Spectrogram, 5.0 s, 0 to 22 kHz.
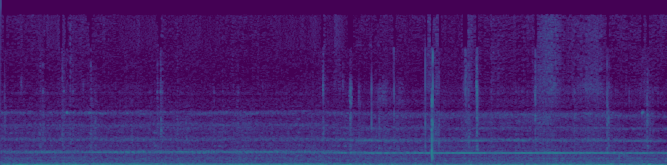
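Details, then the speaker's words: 2002 Nissan Frontier after clearing P0300/P0302 misfire codes and cleaning the EGR pathways: steady, even engine rumble with no stumble, no bogging at 40-50 mph; a belt squeak remains. "But overall, it is running great. It doesn't bog down at all when I hit 40 to 50 miles an hour."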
